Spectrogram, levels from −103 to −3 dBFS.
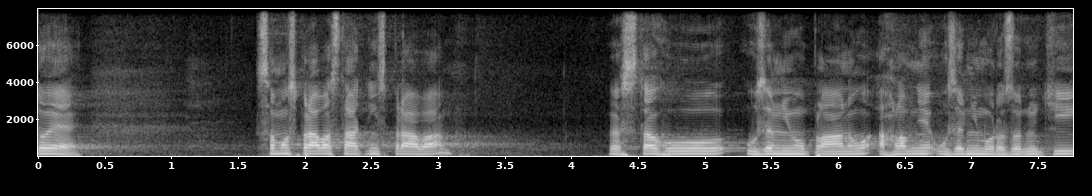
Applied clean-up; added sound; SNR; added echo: none; none; none; none.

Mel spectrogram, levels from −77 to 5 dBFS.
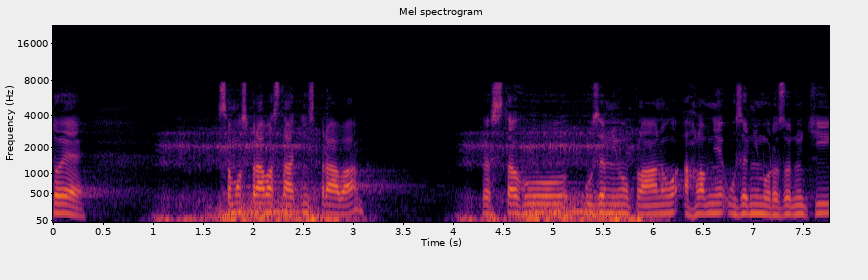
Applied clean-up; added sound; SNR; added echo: none; Animal; 3 dB; none.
